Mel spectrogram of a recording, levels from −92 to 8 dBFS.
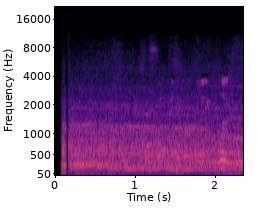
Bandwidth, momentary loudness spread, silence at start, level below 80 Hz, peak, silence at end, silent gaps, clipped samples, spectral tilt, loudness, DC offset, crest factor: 11.5 kHz; 3 LU; 0.05 s; -62 dBFS; -22 dBFS; 0 s; none; under 0.1%; -6 dB/octave; -39 LUFS; under 0.1%; 16 dB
